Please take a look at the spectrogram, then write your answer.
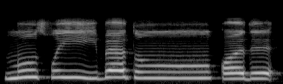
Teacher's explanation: دو پیش کے بعد قاف ہے تو اخفا ہوگا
